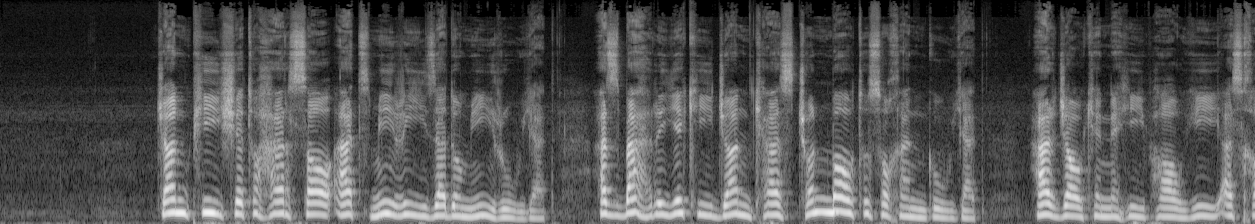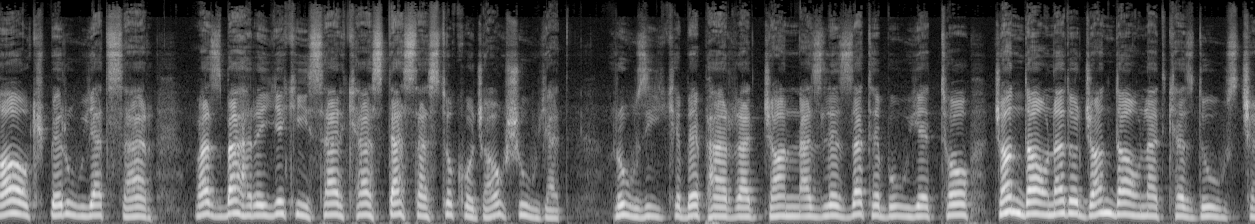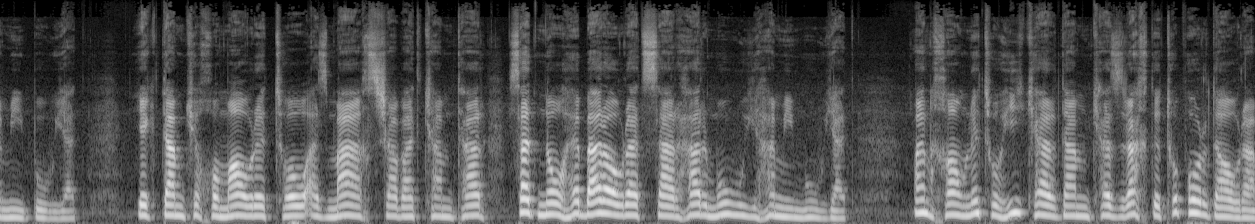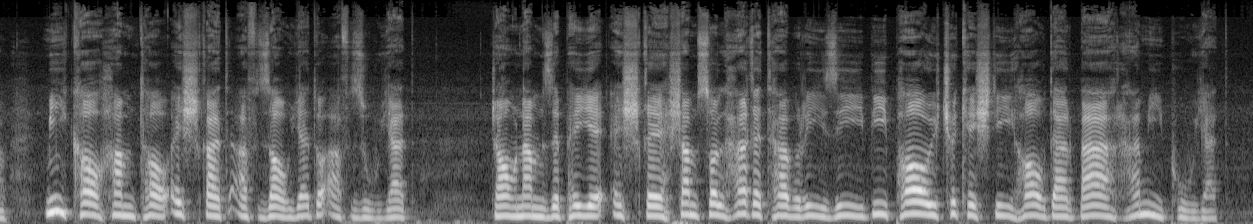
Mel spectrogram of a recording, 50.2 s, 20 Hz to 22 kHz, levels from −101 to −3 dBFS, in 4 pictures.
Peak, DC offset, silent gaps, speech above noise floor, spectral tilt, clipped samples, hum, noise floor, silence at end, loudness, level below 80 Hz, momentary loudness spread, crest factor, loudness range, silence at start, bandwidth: -2 dBFS; under 0.1%; none; 35 dB; -5.5 dB/octave; under 0.1%; none; -56 dBFS; 0.35 s; -22 LUFS; -54 dBFS; 10 LU; 20 dB; 5 LU; 1.6 s; over 20 kHz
